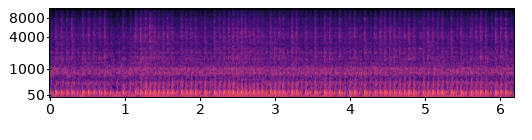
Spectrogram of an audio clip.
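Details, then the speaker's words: 1976 Honda Z50J1 Monkey, which has run poorly for the 3 years it has been owned, has a new carb that was stripped before fitting. Its small single chuffs unevenly at idle, stumbling and surging: a rough idle. Owner plans to clean the carb, suspecting a blocked jet. "Sounds awful. Doesn't sound right at all. I'm going to clean the carb out, I think, just to see if the jet is blocked."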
